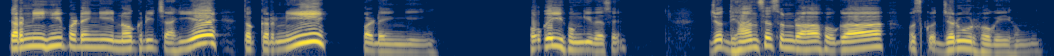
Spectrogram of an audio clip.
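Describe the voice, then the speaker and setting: Male teacher, coaxing classroom voice, higher pitch, mellow tone, dry close sound. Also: no echo. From India. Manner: coaxing, quizzes students, reads their answers aloud. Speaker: Hindi teacher. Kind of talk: online exam-prep class.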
